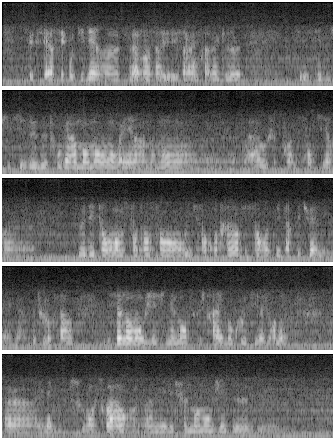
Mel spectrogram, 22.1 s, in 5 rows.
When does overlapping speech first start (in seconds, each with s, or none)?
1.7 s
